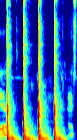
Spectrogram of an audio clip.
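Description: Four evenly spaced knocks on a hollow section of exterior siding over plywood, with no stud behind, each a short, close, resonant rap that fades quickly.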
